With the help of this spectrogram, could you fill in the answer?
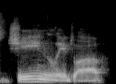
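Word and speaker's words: Jean Liedloff: back I have to correct you though it's Jean Lee Bob oh thank you sorry Jean yes and I've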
